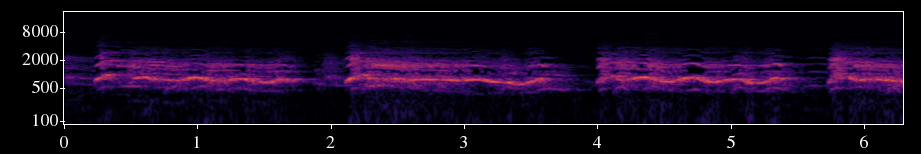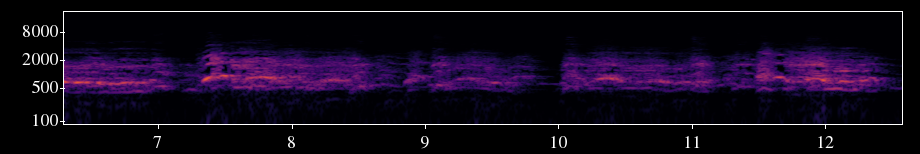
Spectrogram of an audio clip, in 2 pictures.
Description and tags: Dogs Howling Barking
Dogs howling and barking after they see that their owner is home.
Three, calling, Eager, Howling, Barking, Happy, Dog, Excited, Dogs, Outside, Crying, OWI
